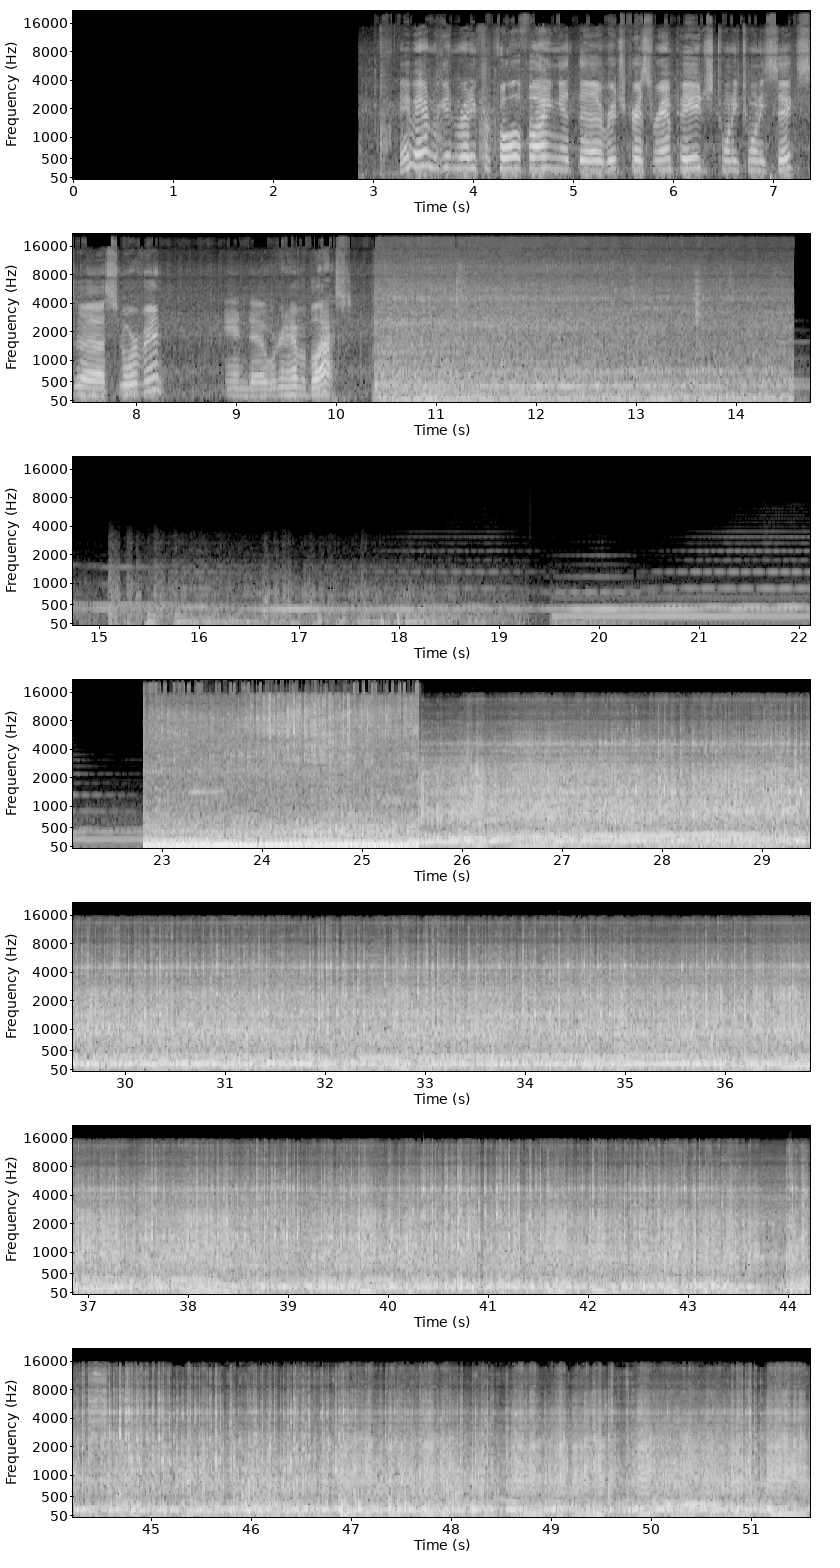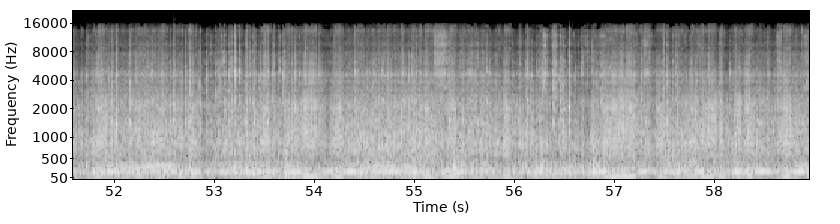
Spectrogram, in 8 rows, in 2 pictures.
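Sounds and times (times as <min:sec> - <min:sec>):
race vehicle engine revving: 0:04.9 - 0:14.6, 0:22.8 - 0:58.9
very loud low rumble: 0:10.4 - 0:14.6, 0:22.8 - 0:25.6.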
